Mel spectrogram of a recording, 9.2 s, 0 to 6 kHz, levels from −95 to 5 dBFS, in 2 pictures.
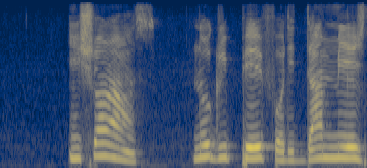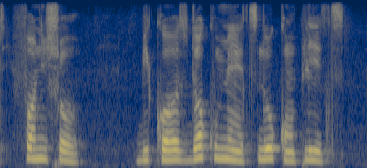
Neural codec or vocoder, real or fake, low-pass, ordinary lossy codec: none; real; 5.4 kHz; none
